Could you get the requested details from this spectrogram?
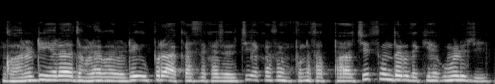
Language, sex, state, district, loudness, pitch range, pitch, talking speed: Odia, male, Odisha, Malkangiri, -15 LUFS, 165-195 Hz, 180 Hz, 180 wpm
